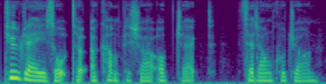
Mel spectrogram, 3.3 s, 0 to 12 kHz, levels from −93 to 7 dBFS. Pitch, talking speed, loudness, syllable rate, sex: 160 Hz, 185 wpm, -20 LUFS, 4.7 syllables/s, female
